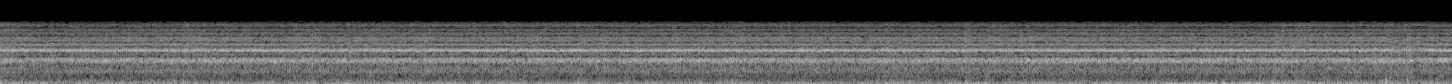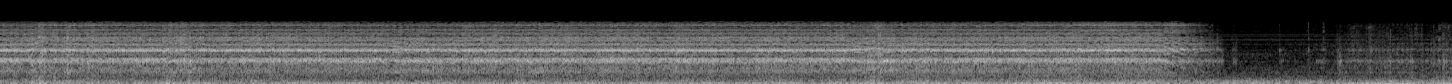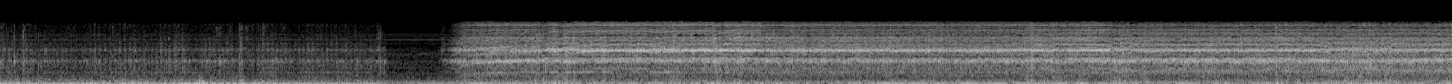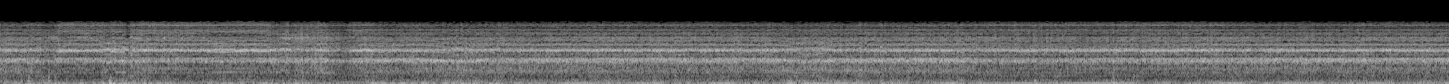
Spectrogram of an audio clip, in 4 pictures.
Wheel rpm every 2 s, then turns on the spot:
160, 160, 160, 160, 160, 160, 160, 160, 160, 160, 160, 160, 160, 40, 10, 20, 30, 150, 160, 160, 160, 160, 160, 160, 160, 160, 160, 160, 160.
28-32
